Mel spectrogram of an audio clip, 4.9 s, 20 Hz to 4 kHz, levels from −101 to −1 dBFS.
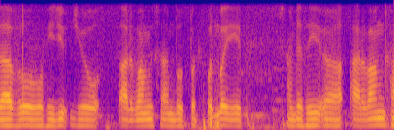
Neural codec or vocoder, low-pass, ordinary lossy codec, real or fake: codec, 16 kHz, 1 kbps, X-Codec, HuBERT features, trained on balanced general audio; 3.6 kHz; none; fake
